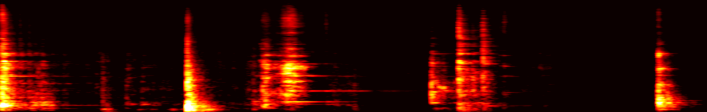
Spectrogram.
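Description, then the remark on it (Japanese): A metal cooking pot is lifted and handled with several clanking knocks and scrapes, followed by a brief lingering ring and a final sharp clank after a pause. “よし、じゃあお鍋、どれ、これだ。”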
